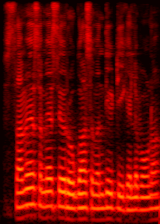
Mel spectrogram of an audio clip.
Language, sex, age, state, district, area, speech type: Punjabi, male, 45-60, Punjab, Fatehgarh Sahib, rural, spontaneous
